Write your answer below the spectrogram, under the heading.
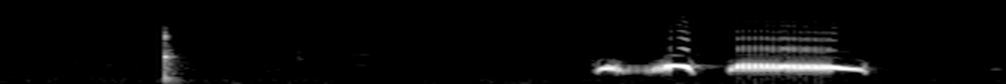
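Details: Spotted dove used as a decoy to lure others, singing in a 'thổ đồng' style voice; a sharp click, then a short two-part coo running into one long, drawn-out, slightly falling coo.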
